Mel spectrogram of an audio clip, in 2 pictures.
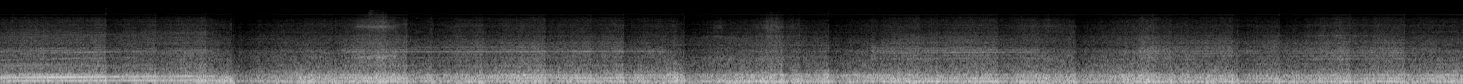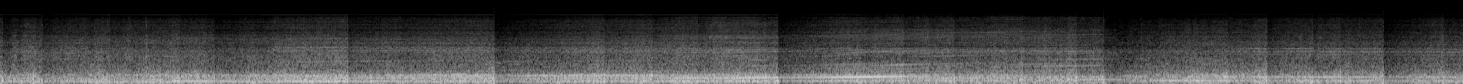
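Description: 1998 Honda CBR600F inline-four engine running under way, heard from the rider's helmet camera. The engine note climbs as the bike accelerates and drops back at each gear change, several times.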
